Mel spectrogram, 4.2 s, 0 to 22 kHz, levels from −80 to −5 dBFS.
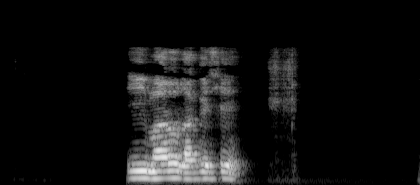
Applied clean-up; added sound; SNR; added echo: neural mask model DeepFilterNet 3.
